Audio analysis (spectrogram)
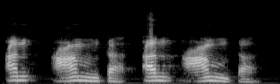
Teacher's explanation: یہ غنہ منہ سے نہیں نکلتا، یہ غنہ ناک سے نکلتا ہے۔ · انعمتا میں نون میں بھی ناک آواز میں گئی ہے، میم میں بھی گئی ہے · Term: غنہ آنی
